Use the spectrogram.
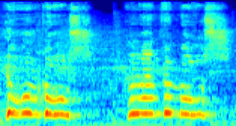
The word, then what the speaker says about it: Yorgos Lanthimos: Of course, this is the latest from Yorgos Lanthimos, which is how you have to say his name.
